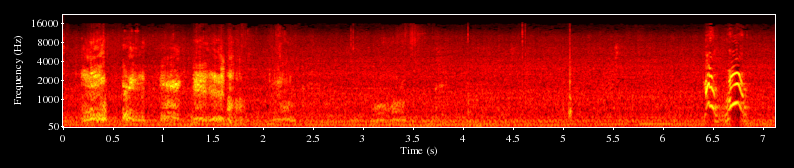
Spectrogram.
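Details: Puppies yapping: a quick burst of about six short, sharp yips crowds the first two seconds, a quiet stretch follows, then two high, rising-and-falling yelps close out the moment.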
